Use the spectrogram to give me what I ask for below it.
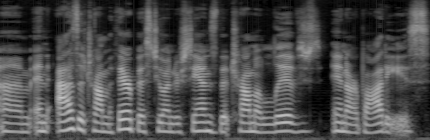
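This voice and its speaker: On a very clean recording with a silent background, a woman with a plain, everyday voice speaks at a moderate pace in a fairly low pitch. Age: 30s. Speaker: church soul care director and mental health counselor. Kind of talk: casual chat. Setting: studio.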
